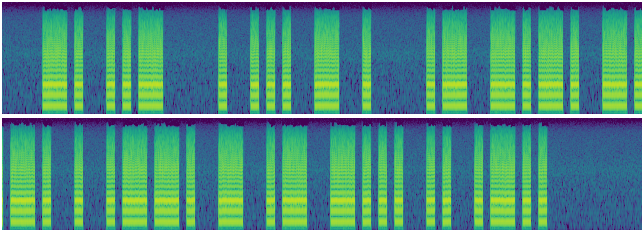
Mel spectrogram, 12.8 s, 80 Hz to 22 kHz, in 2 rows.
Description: Morse code, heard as a buzzer, machine-sent, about 15 wpm. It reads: NU ESTE ACCEPTABIL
